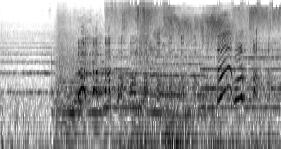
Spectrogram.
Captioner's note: Opaline's laughter echoing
